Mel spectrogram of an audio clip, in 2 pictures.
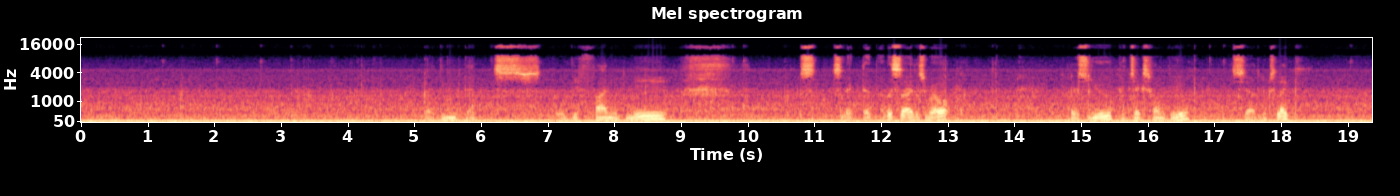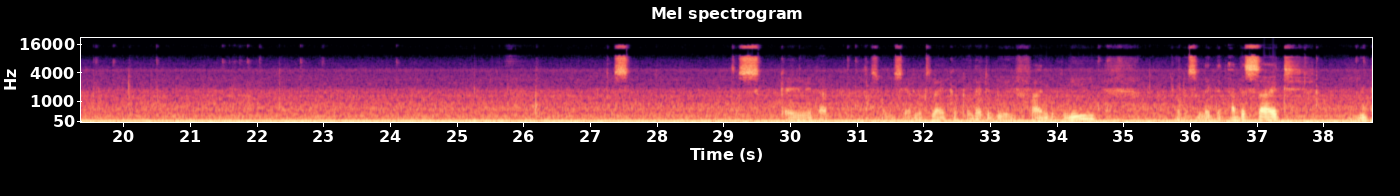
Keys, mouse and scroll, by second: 2.2 scroll down 1, 2.3 scroll up 3, 3.1 scroll up 1, 3.3 ctrl+scroll, 4.8 scroll, 4.9 scroll down 1, 5.5 ctrl+scroll up 7, 5.6 scroll, 7.0 scroll down 1, 7.3 middle click, 7.3-7.8 scroll down 2, 7.5-8.2 scroll up 5, 9.2 Tab, 9.8 right click, 10.6-11.3 scroll down 2, 11.3 scroll down 1, 11.6 KP_3, 12.6-13.2 ctrl+scroll up 1, 13.2-13.7 ctrl+scroll up 4, 13.7 scroll down 1, 13.8 scroll down 1, 15.8 u, 16.4 scroll up 1, 16.5 Tab, 16.9 middle click, 17.3-18.2 scroll up 6, 18.2 middle click, 19.3 scroll down 3, 19.5 scroll up 1, 19.6 middle click, 20.4 scroll up 1, 20.5 middle click, 21.7 middle click, 21.9 scroll down 1, 22.1 middle click, 24.3-24.6 scroll up 1, 25.3 Tab, 27.2 s, 31.2 Tab, 31.2 click, 32.5-33.1 scroll down 4, 33.5 Tab, 33.5-33.8 scroll up 1, 34.7 right click, 35.9 KP_3, 36.7-37.1 scroll down 2, 38.6 u.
